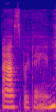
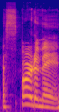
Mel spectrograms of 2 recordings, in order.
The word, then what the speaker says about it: aspartame: spartamay in it so aspartame that's like uh i said that it has a sparta we were playing a game and i didn't know how to pronounce it and i'm like a sparta man he's never let me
